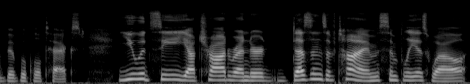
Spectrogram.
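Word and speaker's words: יחד: Okay, so the word is yachad. Right. Or sometimes you'll hear it pronounced with that guttural back-of-the-throat catch like yakhad.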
